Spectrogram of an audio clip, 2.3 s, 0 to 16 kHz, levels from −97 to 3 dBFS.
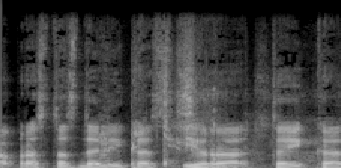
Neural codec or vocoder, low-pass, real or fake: none; 14.4 kHz; real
